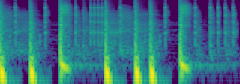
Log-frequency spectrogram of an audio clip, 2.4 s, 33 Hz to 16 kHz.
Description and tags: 100 Bpm Loop 1
Some hh loop (:
loop, hip, beat, drum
